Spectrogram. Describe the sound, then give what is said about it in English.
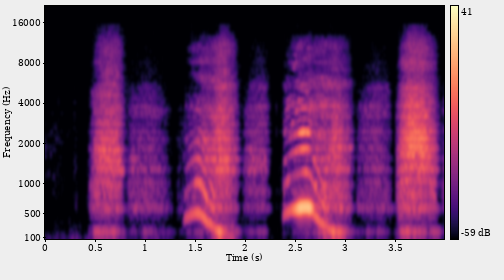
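A person vocally imitates an elk's whiny call: breathy bursts framing two rising-then-falling squealing whines, the second louder and higher, with no speech. “and they'll make that real whiny sound. I've heard mm-hmm. elk do that.”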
